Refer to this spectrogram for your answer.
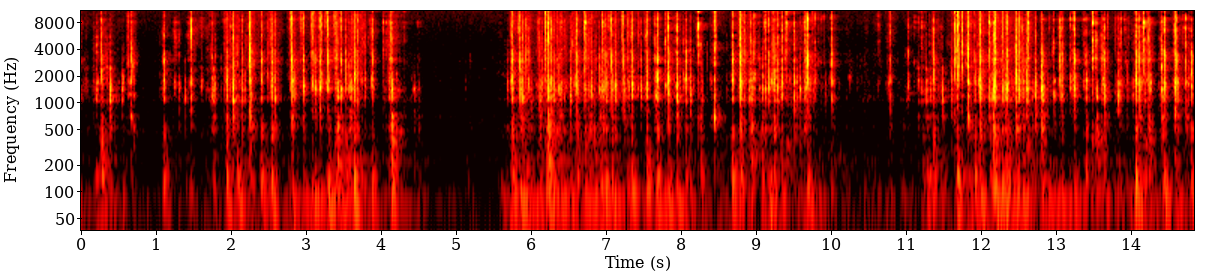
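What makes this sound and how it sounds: A compact white mechanical keyboard with plastic keycaps on a wooden desk is typed on steadily with the fingertips of both hands. Rapid, dry, clacky keystrokes come in dense bursts with a bright click and a low thud, broken by short pauses around the 5-second and 10-second marks.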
